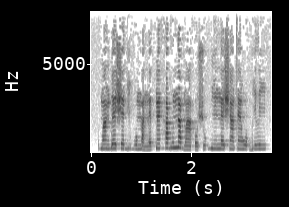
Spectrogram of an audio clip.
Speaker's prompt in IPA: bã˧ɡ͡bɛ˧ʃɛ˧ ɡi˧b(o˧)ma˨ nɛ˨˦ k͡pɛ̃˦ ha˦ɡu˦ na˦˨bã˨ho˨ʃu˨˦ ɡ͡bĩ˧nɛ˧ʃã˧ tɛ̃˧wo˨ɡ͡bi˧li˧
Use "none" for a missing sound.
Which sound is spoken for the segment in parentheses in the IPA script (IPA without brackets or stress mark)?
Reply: o˧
